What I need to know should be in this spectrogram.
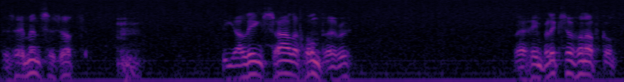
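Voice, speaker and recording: A man's voice: medium pitch, slow pace, gravelly, pauses often, warm tone, slight background noise, poor audio. An actor playing a blunt, irritable old marquis in his seventies with a cold, dictating in a coarse, rustic way. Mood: muttering. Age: 70s. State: snotty cold, coughing. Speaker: elderly marshal dictating. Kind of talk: radio drama acting.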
